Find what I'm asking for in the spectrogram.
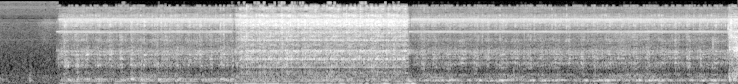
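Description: Small motor on a robotics kit toy plane spinning steadily, a continuous faint mechanical whir and buzz that starts abruptly and holds on, swelling briefly louder in the middle, with no talk.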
